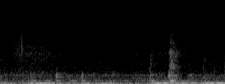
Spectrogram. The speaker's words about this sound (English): He's closing his door. Yeah, can't have the roommates listening in.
